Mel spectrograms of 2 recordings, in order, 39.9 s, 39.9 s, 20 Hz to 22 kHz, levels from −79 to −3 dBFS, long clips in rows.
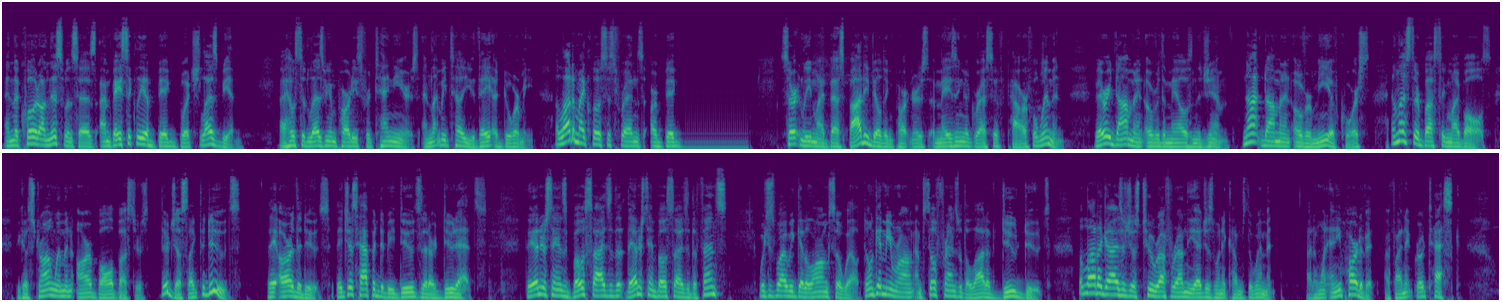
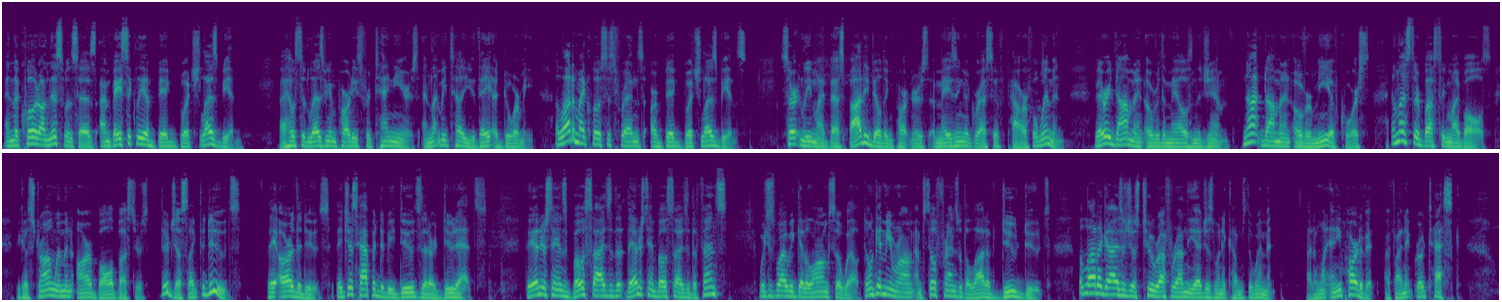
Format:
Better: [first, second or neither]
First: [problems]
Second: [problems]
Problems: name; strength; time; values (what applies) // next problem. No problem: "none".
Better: second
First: audio freezing; at 9 s for 1 s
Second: none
